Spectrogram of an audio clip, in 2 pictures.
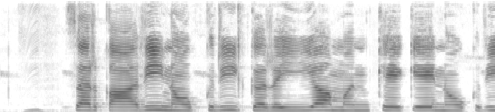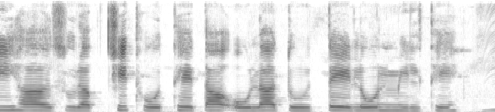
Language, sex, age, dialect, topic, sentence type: Chhattisgarhi, female, 18-24, Western/Budati/Khatahi, banking, statement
